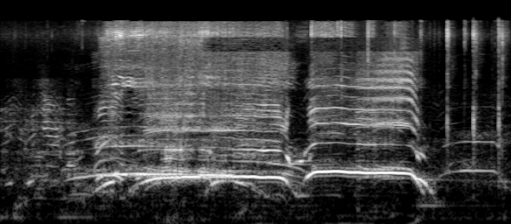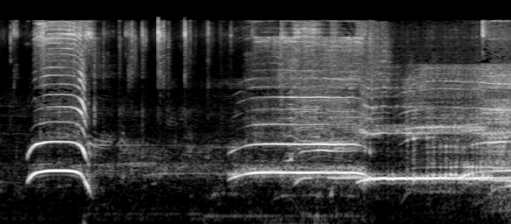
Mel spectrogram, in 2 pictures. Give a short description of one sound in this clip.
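A crowd cheers and whoops loudly close by.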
